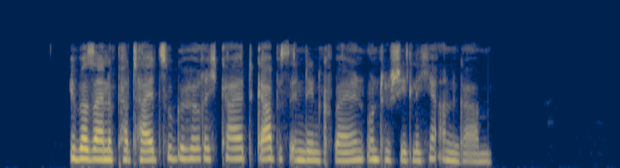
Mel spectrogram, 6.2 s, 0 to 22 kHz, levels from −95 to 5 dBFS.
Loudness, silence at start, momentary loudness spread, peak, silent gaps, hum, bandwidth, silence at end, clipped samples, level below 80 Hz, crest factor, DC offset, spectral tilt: -24 LUFS; 0.7 s; 11 LU; -4 dBFS; none; none; 7.8 kHz; 1.3 s; under 0.1%; -66 dBFS; 20 dB; under 0.1%; -4 dB/octave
